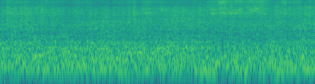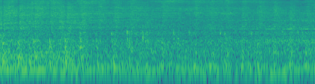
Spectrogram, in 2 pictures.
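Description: Covered hopper cars of a CSX freight train rolling past close by: a loud, steady rumble of steel wheels on the rails with a continual rattle of knocks, easing slightly after about five seconds.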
